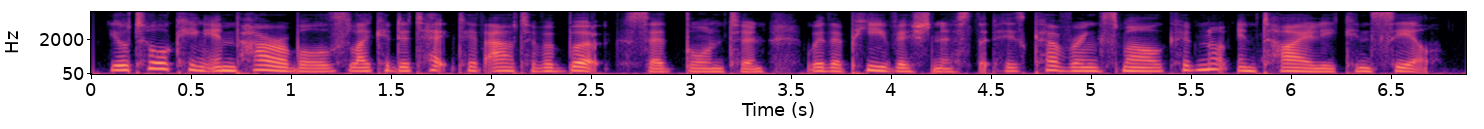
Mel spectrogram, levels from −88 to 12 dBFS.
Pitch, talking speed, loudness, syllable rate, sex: 175 Hz, 210 wpm, -18 LUFS, 6.6 syllables/s, female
